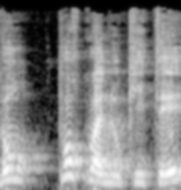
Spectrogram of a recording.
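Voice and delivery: plain

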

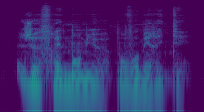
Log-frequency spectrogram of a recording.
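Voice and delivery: ordinary delivery

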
